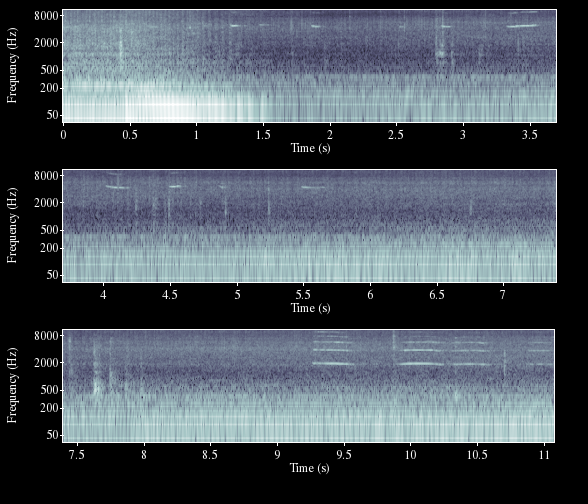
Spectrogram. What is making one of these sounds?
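A race car engine idles with a low, steady rumble close by.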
